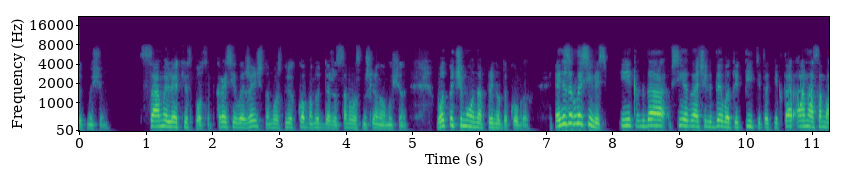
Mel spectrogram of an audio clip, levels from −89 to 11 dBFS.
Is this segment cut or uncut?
uncut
